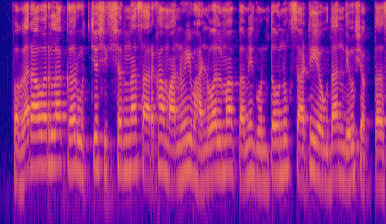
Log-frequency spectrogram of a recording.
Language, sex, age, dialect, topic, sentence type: Marathi, male, 18-24, Northern Konkan, banking, statement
